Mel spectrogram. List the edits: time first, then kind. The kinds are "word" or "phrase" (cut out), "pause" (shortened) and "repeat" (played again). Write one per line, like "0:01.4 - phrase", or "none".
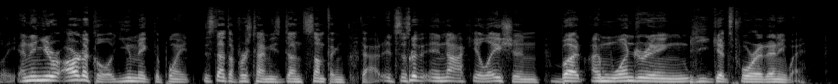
0:03.6 - word
0:04.1 - word
0:05.5 - pause
0:06.9 - word
0:07.4 - word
